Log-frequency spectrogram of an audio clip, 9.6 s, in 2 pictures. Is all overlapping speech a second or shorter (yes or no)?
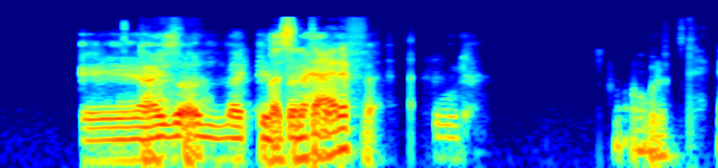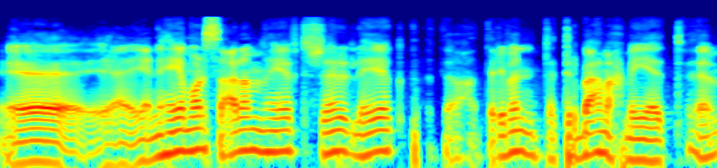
no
